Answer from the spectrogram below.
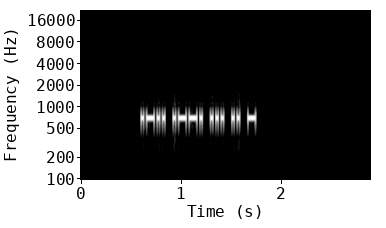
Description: Morse code, heard as a keyed tone, about 44 wpm, 700 Hz. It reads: LPSIT
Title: Code Groups - 5 Letters - 45wpm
